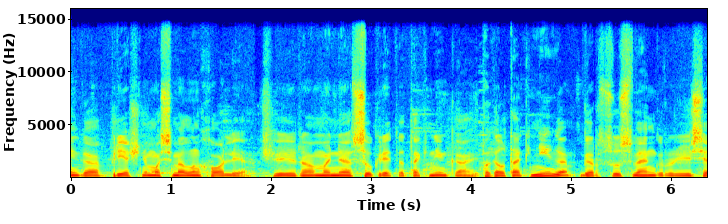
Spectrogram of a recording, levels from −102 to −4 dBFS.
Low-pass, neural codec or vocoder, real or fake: 14.4 kHz; none; real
